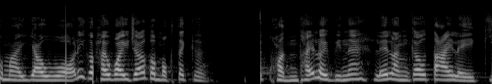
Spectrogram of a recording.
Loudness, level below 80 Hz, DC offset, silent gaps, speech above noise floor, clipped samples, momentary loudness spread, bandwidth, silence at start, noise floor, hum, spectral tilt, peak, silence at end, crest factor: -29 LUFS; -74 dBFS; under 0.1%; none; 20 dB; under 0.1%; 11 LU; 14 kHz; 0 s; -49 dBFS; none; -5.5 dB/octave; -12 dBFS; 0 s; 16 dB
